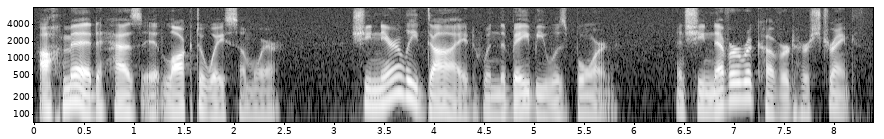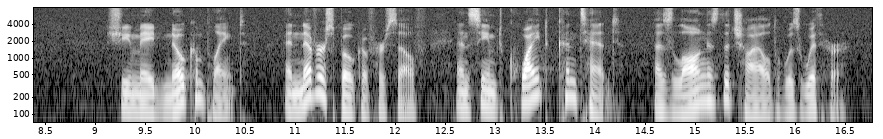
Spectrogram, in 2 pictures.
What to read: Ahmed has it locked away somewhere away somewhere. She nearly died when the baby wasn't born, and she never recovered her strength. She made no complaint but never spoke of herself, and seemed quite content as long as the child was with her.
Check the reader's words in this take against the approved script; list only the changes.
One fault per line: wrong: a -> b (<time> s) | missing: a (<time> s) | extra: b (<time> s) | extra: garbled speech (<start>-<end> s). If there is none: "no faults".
missing: away somewhere (2.5 s)
wrong: wasn't -> was (5.1 s)
wrong: but -> and (10.9 s)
